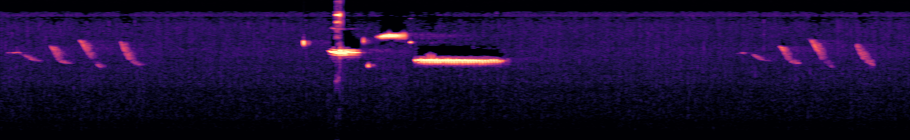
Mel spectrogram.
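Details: Grassland sparrow singing: soft high slurred notes, then a loud piercing note, a brief higher whistle and a drawn-out dry buzzy trill, followed by silence and more faint high slurs near the end.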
